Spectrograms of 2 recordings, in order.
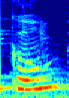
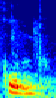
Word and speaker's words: comb: and easier to pronounce so say come and not comp comment not combin hey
